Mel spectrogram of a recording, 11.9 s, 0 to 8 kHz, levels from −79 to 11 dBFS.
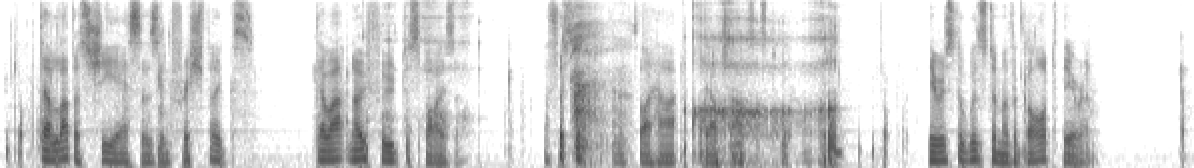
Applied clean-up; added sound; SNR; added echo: neural mask model RNNoise.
